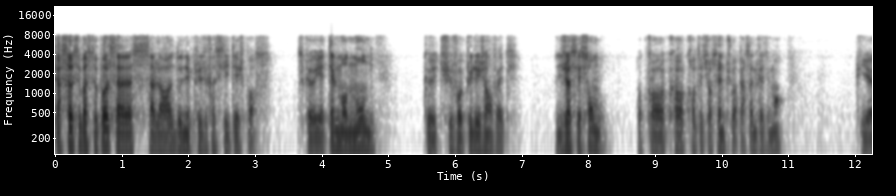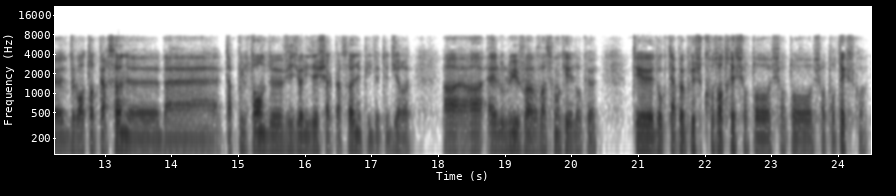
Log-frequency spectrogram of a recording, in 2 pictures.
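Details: Adult male guest who says he stutters, recounting eloquence contests as candidate and coach; stuttering.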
